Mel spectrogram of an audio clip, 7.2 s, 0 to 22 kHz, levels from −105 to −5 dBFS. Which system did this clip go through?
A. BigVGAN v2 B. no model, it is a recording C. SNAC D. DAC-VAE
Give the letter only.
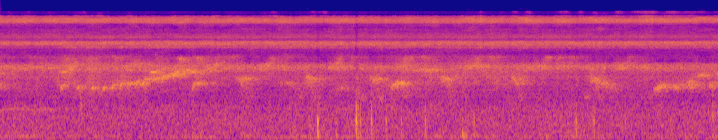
D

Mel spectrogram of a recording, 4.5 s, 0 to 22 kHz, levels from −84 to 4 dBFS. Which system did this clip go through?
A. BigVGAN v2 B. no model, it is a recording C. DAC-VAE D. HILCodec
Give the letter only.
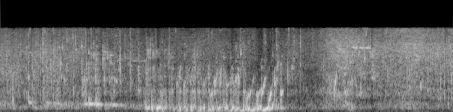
B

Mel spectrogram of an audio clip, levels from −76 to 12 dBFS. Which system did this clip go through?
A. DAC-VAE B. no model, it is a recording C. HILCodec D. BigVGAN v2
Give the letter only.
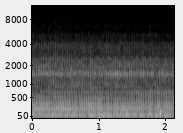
B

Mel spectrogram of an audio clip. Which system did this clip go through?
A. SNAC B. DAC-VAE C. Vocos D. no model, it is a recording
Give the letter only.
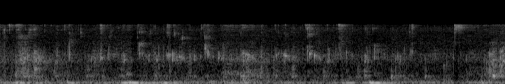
D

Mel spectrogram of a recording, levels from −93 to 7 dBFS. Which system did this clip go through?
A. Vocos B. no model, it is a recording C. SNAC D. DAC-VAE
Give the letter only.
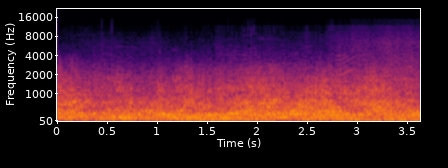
B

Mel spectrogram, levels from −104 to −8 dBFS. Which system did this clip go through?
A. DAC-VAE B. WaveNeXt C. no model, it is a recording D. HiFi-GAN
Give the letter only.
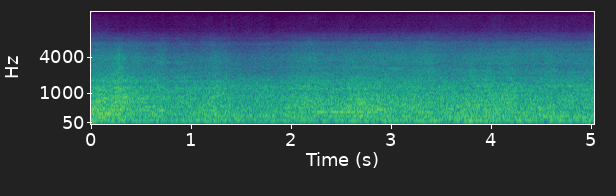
A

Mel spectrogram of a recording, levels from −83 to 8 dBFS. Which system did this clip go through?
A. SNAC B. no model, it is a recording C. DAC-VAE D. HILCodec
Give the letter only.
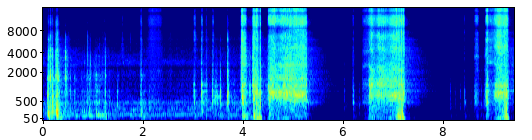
C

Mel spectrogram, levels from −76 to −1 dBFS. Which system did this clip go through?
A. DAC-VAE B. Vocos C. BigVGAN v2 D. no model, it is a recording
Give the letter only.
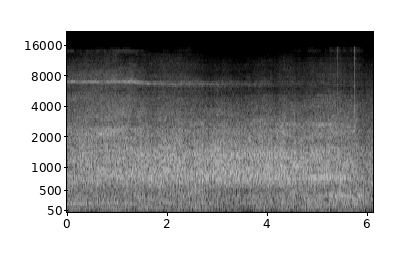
A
